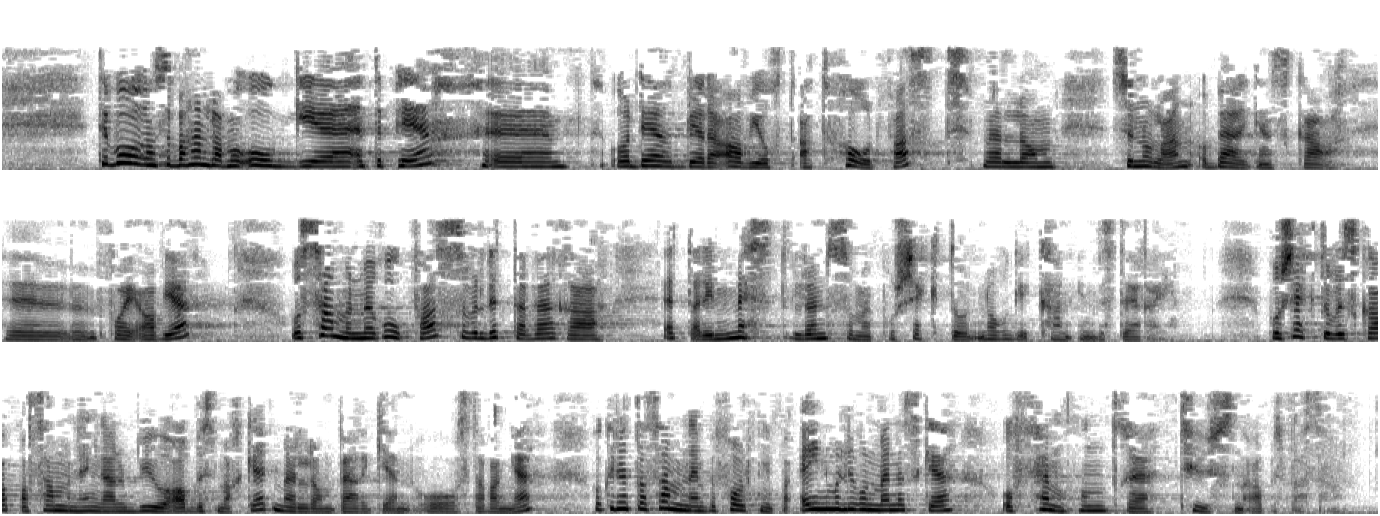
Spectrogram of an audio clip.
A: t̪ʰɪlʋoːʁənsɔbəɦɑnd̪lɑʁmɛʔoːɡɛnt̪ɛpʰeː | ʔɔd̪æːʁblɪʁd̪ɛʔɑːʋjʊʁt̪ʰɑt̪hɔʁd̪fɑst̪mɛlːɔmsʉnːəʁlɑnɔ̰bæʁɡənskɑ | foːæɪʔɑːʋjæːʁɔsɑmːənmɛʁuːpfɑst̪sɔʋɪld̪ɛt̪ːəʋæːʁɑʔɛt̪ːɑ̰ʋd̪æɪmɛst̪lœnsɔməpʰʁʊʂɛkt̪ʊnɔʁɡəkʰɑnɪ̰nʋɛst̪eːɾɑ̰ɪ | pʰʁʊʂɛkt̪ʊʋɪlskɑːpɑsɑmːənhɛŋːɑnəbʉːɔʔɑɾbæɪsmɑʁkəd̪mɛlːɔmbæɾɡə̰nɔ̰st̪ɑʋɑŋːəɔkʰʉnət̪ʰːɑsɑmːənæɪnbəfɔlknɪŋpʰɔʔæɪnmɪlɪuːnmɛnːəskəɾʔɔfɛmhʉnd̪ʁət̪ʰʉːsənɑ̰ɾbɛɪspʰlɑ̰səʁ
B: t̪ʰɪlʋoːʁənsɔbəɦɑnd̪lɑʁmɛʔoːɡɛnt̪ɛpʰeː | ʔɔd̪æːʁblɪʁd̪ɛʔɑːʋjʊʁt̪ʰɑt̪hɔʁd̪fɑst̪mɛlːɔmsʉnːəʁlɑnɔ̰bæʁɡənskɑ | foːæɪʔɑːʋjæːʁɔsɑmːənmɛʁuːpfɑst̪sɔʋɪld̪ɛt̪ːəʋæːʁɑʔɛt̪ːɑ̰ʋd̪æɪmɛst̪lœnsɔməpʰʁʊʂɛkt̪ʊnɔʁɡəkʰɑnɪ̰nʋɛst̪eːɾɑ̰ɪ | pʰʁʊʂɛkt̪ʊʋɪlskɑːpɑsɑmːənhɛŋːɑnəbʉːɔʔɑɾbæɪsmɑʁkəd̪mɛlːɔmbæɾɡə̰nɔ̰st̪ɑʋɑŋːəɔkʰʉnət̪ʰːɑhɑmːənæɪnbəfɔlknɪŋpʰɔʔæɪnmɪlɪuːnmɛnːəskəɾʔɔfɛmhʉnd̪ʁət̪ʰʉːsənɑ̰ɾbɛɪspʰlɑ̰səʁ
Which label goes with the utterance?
A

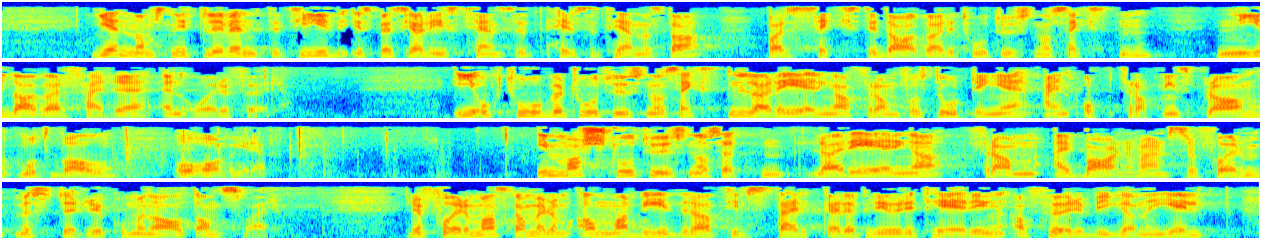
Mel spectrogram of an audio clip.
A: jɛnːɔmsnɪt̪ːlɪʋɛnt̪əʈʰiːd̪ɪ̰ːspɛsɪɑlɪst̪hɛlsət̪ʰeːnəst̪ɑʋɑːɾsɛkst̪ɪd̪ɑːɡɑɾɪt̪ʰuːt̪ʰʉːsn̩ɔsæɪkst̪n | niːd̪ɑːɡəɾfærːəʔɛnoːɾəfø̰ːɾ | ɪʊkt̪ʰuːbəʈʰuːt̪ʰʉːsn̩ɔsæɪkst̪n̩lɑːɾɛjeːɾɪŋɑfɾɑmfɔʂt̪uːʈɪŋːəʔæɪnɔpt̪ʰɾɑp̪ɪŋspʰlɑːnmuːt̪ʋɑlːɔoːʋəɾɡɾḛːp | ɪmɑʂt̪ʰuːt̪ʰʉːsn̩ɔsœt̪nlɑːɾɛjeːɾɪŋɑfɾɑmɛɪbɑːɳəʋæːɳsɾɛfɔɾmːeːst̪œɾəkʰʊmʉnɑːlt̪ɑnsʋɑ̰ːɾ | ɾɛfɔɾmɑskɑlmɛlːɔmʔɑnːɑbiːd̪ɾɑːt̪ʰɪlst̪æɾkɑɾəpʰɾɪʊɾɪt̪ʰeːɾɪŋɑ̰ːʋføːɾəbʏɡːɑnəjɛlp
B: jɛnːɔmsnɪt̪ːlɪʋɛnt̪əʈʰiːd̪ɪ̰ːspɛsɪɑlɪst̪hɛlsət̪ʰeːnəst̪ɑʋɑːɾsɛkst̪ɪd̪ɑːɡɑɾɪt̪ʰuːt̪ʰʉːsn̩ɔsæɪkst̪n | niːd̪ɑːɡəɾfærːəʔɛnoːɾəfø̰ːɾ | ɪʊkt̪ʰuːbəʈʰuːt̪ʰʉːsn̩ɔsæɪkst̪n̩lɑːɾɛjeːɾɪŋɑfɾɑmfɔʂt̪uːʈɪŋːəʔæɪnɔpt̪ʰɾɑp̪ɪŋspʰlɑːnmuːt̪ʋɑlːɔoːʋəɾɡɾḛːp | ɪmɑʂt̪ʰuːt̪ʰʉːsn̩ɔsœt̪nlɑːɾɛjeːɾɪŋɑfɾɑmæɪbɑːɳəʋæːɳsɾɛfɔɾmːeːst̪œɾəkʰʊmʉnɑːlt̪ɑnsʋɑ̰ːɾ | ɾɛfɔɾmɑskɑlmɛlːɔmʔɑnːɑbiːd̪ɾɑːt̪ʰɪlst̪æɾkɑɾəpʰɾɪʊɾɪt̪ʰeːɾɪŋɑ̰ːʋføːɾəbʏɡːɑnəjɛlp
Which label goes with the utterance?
B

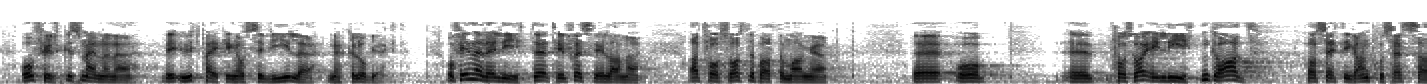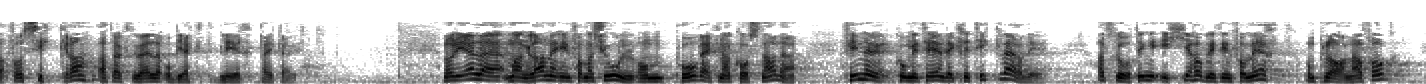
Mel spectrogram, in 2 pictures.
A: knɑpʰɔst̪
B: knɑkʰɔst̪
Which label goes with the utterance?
B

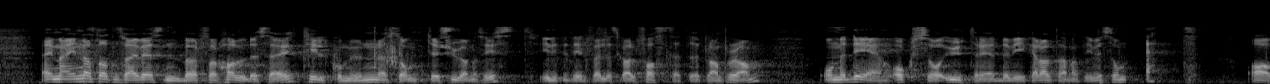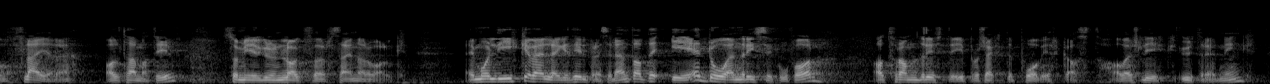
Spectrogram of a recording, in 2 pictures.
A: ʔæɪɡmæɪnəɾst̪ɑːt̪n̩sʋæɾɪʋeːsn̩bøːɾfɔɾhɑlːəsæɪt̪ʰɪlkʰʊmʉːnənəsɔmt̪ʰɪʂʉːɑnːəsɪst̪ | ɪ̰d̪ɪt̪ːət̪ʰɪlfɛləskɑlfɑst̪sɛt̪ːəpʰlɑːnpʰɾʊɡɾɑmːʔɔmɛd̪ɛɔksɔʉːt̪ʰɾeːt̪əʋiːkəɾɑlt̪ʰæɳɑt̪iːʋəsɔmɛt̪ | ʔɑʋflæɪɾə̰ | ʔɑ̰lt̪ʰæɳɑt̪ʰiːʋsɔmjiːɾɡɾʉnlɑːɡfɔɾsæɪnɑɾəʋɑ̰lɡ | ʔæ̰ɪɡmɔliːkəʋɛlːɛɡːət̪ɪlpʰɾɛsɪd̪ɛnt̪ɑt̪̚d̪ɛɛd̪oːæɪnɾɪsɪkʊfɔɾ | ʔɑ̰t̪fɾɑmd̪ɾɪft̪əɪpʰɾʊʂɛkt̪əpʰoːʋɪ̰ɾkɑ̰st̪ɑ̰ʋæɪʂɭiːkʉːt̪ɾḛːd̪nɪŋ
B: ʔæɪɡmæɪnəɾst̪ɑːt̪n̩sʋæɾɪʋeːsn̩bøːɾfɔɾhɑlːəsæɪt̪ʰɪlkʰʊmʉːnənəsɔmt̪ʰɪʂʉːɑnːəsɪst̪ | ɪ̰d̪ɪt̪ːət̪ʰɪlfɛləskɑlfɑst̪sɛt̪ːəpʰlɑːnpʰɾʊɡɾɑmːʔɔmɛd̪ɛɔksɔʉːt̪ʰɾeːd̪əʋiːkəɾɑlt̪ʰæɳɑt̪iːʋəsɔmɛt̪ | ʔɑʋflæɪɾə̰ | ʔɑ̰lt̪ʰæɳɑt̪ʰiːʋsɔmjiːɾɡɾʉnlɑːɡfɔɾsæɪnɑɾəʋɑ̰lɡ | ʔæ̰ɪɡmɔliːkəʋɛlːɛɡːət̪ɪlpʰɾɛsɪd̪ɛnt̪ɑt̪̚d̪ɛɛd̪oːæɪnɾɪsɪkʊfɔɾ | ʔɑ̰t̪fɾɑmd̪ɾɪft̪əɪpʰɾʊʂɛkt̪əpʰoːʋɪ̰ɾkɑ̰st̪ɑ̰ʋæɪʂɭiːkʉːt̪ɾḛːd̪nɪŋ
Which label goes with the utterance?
B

